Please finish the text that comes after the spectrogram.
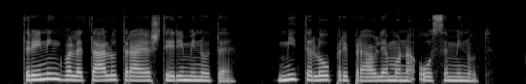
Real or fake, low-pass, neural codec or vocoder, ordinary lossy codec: real; none; none; none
